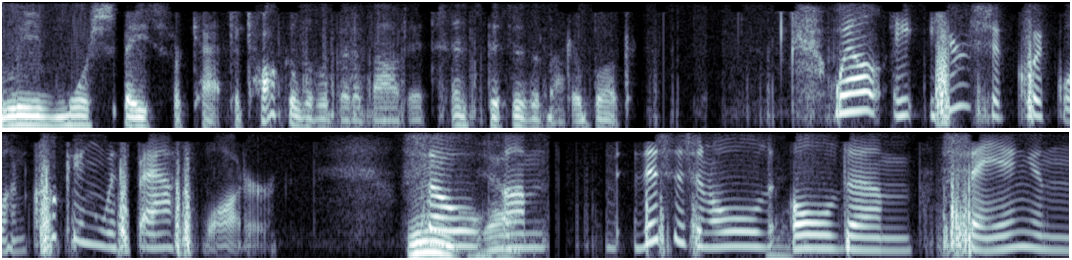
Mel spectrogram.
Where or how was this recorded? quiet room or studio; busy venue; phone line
phone line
